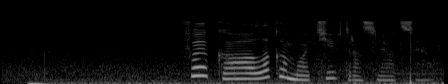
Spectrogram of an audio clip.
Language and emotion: Russian, sad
